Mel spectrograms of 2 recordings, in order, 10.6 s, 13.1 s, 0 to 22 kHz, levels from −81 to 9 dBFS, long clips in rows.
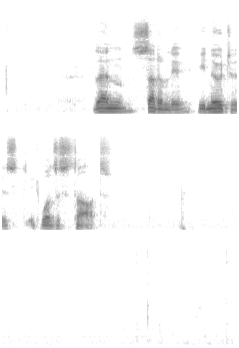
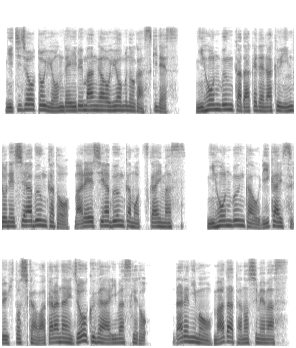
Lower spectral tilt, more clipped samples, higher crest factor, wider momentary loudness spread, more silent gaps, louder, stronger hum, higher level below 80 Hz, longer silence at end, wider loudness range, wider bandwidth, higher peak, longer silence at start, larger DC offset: about the same, -4.5 dB/octave vs -5 dB/octave; neither; first, 22 dB vs 16 dB; first, 11 LU vs 6 LU; second, none vs 2.69-2.87 s, 7.20-7.44 s, 11.02-11.14 s, 11.22-11.27 s; second, -35 LUFS vs -22 LUFS; neither; second, -74 dBFS vs -58 dBFS; first, 5.4 s vs 0.15 s; first, 13 LU vs 1 LU; first, 14 kHz vs 9 kHz; second, -18 dBFS vs -6 dBFS; first, 1.35 s vs 0.05 s; neither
